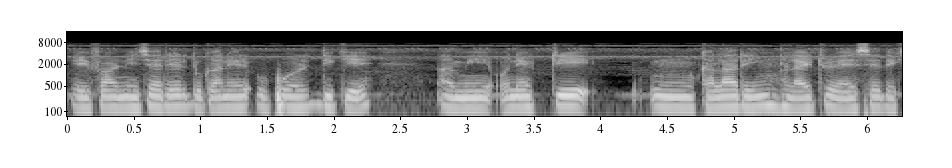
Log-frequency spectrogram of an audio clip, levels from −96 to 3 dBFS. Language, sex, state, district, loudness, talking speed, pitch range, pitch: Bengali, male, Assam, Hailakandi, -18 LUFS, 125 wpm, 125-135 Hz, 130 Hz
